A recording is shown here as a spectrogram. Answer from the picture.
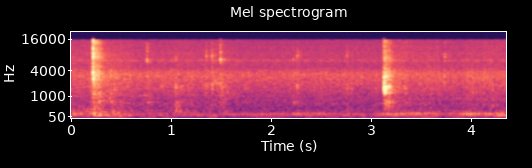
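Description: Two light clicks about three seconds apart from wires and small parts being handled on a plastic lamp casing during soldering, over faint steady room noise.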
